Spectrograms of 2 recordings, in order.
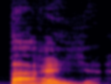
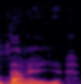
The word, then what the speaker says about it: pareilles: travailler dans des conditions pareilles? EI. Pareil in front of the L. You don't pronounce the L's. Pareil. And you don't pronounce the ES at the end. So, dans des conditions pareilles, very different from the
